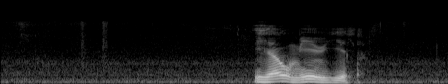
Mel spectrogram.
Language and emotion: Russian, neutral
